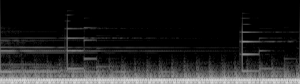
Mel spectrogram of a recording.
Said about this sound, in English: And then there's also these low bells.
